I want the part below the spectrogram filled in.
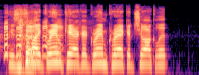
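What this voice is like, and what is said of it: Put-on accent. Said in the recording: “I don't know why I did that accent.”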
